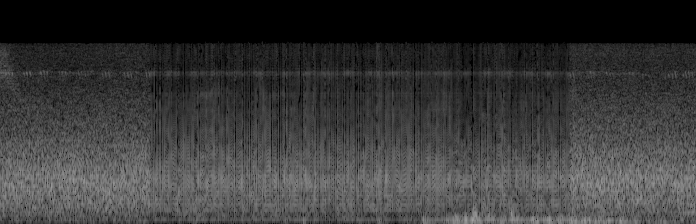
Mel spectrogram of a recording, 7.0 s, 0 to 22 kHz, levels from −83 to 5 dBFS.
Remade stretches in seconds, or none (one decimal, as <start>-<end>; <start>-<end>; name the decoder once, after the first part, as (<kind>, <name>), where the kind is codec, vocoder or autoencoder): 1.5-5.7 (vocoder, BigVGAN v2)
